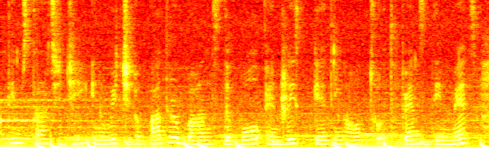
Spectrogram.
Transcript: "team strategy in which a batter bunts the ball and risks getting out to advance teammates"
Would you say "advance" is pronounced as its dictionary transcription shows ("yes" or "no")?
no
